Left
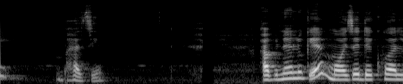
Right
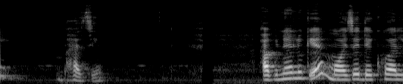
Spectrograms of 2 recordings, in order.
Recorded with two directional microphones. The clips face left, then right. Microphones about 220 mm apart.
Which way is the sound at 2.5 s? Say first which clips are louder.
Left 4 dB; 15° left (ahead or behind).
